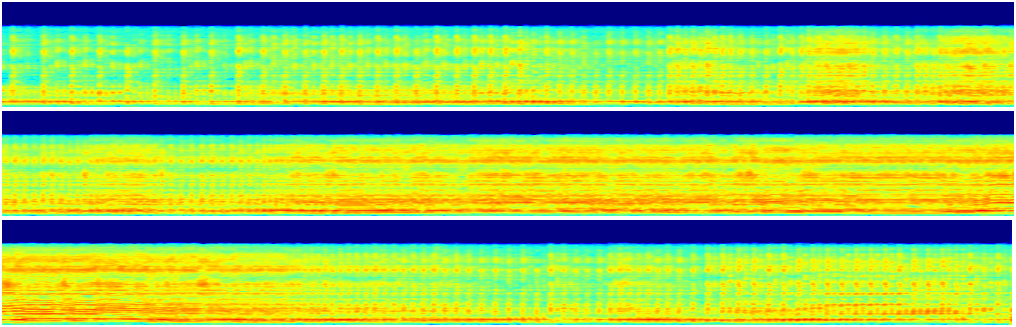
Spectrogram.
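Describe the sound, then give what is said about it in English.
An input stimulus sped up until it sounds like an idling motorcycle engine: a steady, buzzy drone runs continuously at a constant loudness, with a brief wavering shift in pitch partway through. No one speaks. “one kind of fun thing that I like that I've enjoyed doing with this is I can crank up the speed of the input stimulus to a point that it actually makes sort of a motorcycle sound.”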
